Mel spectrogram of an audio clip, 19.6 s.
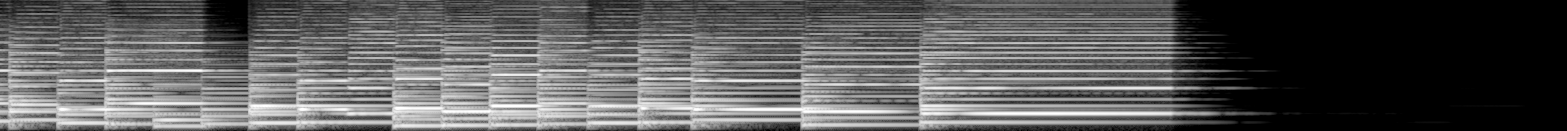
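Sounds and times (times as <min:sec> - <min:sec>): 
piano melody: 0:00.0 - 0:15.5.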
